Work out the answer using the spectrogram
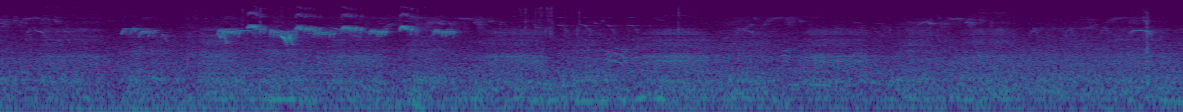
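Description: A bird chirping a quick run of short, high calls for a few seconds, over faint outdoor background noise; one more brief chirp comes near the end.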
